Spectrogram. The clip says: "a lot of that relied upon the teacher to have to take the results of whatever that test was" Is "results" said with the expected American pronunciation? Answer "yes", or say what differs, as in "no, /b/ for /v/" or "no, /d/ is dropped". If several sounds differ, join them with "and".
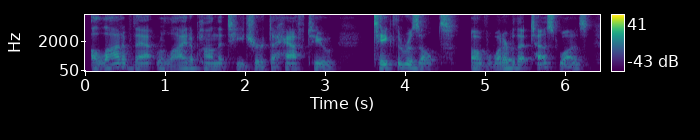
yes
